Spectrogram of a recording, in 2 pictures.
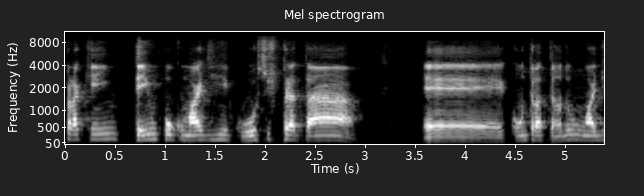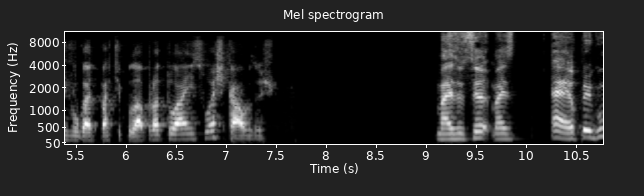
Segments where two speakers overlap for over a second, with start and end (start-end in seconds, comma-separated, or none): none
